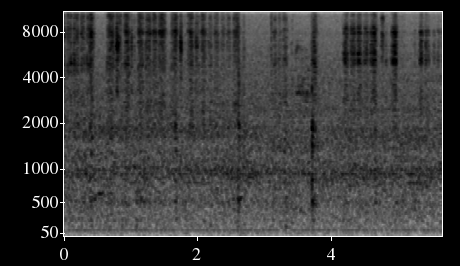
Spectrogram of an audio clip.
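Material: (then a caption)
Paper. A blue colored pencil draws short strokes near the bottom edge of a single thin sheet of white paper, which lies flat on a table and is held down by a hand. The tip scratches across the paper in a quiet, steady, papery rasp, with brief brighter bursts of scratching over a faint low hum.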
